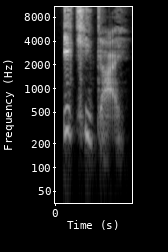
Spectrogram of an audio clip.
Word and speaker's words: ikigai: it wrong and you're going to correct me icky guy yeah is that how you say it yeah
